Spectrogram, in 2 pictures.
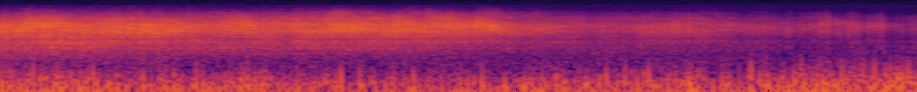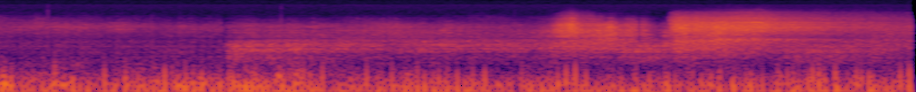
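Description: Vapor vents with a hiss from a rocket on its launch pad.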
